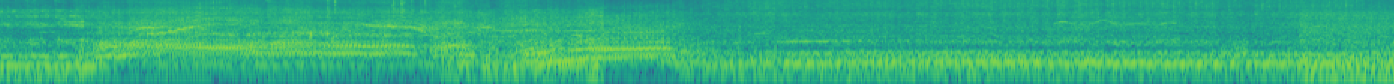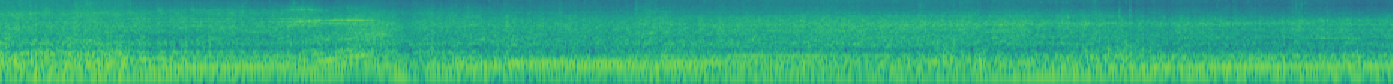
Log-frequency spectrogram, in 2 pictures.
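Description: Engines of classic American cars: an engine revving up and down in the first few seconds, then the steady low rumble of cars driving slowly past.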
